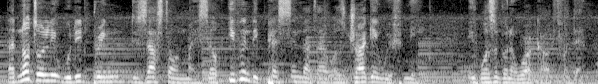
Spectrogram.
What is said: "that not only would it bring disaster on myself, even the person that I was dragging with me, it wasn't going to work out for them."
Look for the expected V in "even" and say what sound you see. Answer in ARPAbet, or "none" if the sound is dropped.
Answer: V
